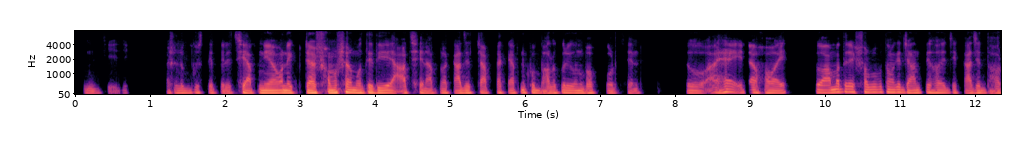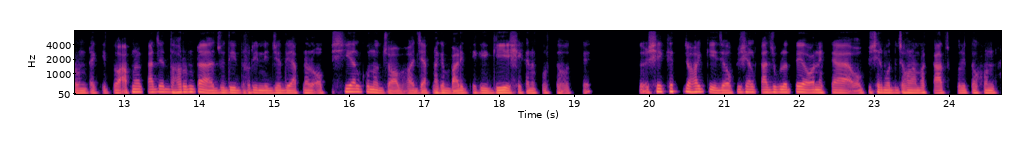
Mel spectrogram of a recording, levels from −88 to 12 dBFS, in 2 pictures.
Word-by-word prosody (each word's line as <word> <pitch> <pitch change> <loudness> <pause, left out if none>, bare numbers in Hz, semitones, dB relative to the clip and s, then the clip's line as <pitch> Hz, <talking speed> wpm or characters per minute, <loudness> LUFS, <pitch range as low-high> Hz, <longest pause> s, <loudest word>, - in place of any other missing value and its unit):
উম 95 - -4 0.2
জি, - - -15
জি। 100 - -18 0.5
আসলে 100 0 -2
বুঝতে 105 -3 -5
পেরেছি। 90 +1 -6
আপনি 100 +2 +3 0.2
অনেকটা 105 +1 +4 0.2
সমস্যার 110 +3 +7
মধ্যে 105 +1 +5
দিয়ে 105 0 +5 0.2
আছেন। 100 +3 -3
আপনার 95 +1 -4
কাজের 95 +1 +2
চাপটাকে 95 +1 -4
আপনি 100 +3 -2
খুব 110 - +2
ভালো 90 +2 0
করে 110 +1 +2
অনুভব 100 0 +2 0.2
করছেন। 90 -1 -6 0.7
তো 100 - -2 0.3
আ - - -4
হ্যাঁ, 130 -1 +3
এটা 115 +1 -3
হয়। 105 -1 +1 0.4
তো 120 - 0
আমাদের 130 +3 +3 0.2
সর্বপ্রথম 125 +1 +1
আগে 120 0 +2
জানতে 110 +2 0
হয় 105 0 +1
যে 105 - -4
কাজের 95 +2 0
ধরণটা 95 +1 -2
কী। 95 - -14
তো - - -4
আপনার 135 +5 0
কাজের 130 +1 -1
ধরণটা 130 +2 +1 0.2
যদি 110 +1 0
ধরে 110 +3 -3
নিই 100 -1 -1
যদি 105 0 0
আপনার 100 +1 -3
অফিশিয়াল 140 +7 -1
কোন 130 -2 +2 0.2
জব 90 -1 -3
হয় 95 -1 -4
যে - - -3
আপনাকে 100 +1 -2
বাড়ি 95 +1 +1
থেকে 100 0 -3
গিয়ে 110 +1 +5
সেখানে 100 -2 -3
করতে 95 0 -9
হচ্ছে। 85 +2 -14 0.7
তো - - -8 0.2
সেক্ষেত্রে 150 +1 +1
হয় 140 0 +3
কি? 130 - -3
যে - - +1
অফিসিয়াল 125 +3 -2
কাজগুলোতে 125 +2 0 0.2
অনেকটা 115 0 -1 0.3
অফিসের 115 +3 -3
মধ্যে 110 -1 -1
যখন 110 +1 +2
আমরা 105 +1 -1
কাজ 100 0 -2
করি 105 0 -3
তখন 100 0 -2
105 Hz, 175 wpm, -22 LUFS, 95-120 Hz, 0.7 s, সমস্যার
